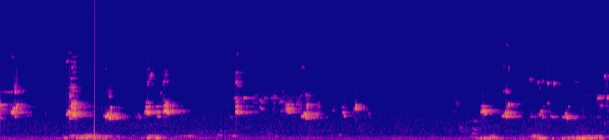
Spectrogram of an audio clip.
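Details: Bewick's wren at a nest box while bringing nesting material: a series of short, high chirps and sharp tweets in scattered bursts, over a low background rumble.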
